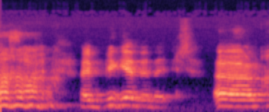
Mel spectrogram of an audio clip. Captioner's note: chuckles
